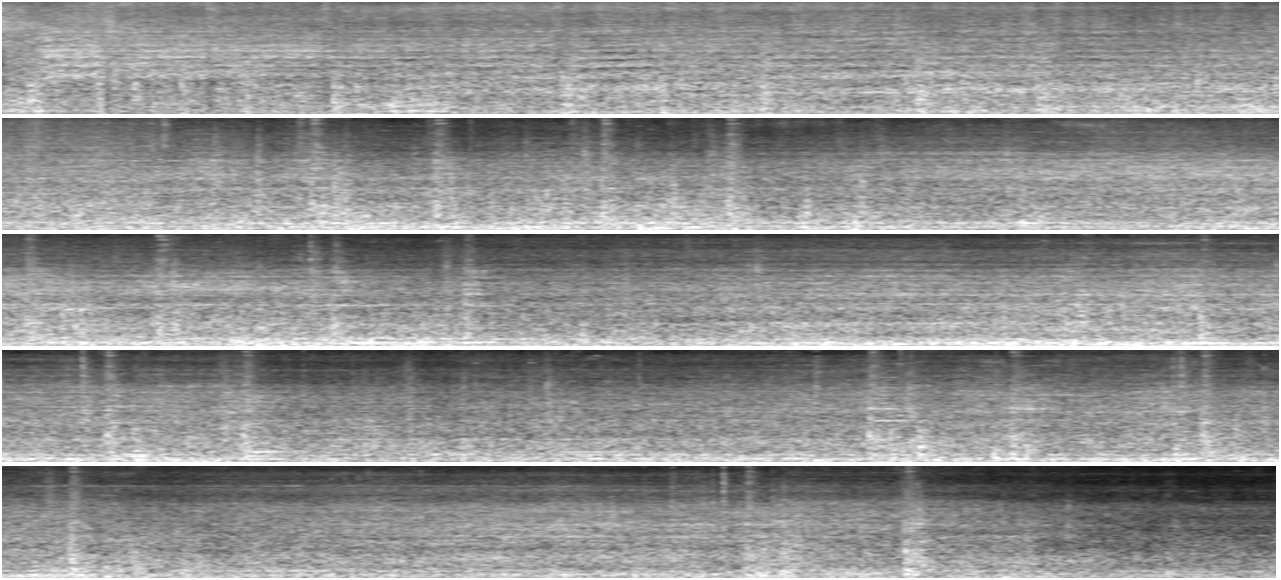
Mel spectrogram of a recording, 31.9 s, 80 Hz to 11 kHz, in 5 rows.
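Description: GWR Manor class 4-6-0 steam locomotive passing close by with its train, steam hissing as the engine goes past. Then the coach wheels rumble and click over the rail joints, easing off near the end as the train draws away.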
